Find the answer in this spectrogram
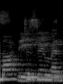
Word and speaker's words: Moctezuma: I'm calling him Moctezuma. That's the proper name.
